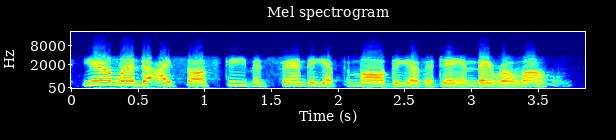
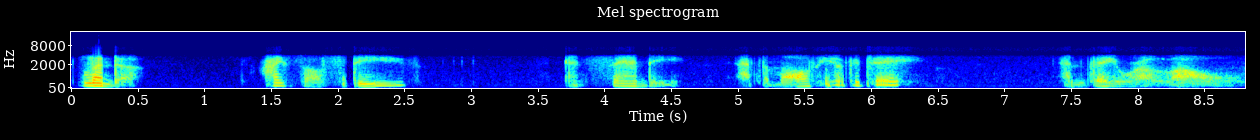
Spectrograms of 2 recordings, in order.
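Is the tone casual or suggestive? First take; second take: casual; suggestive. First: It is said in a casual, matter-of-fact tone. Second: It is said in a suggestive, insinuating tone.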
